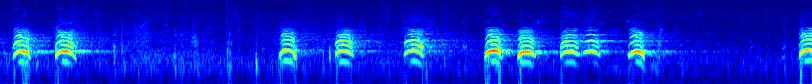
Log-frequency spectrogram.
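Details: Beagle/Walker mix hunting dog, a working jump dog, trailing from the road while hunting; a series of loud, drawn-out baying howls with rising-falling harmonic tones, about ten in eight seconds, coming in quick bursts.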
